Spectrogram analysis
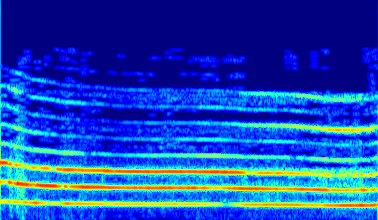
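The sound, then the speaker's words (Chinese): A Husky named Mishka lets out one long, loud howl, a steady drawn-out tone that sags slightly in pitch, with a vocal, almost word-like quality, as if saying 'I love you'. No one else speaks. “OK， 这种狗啊，除了会向讲 I love you 啊，一个会向讲 hello，”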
